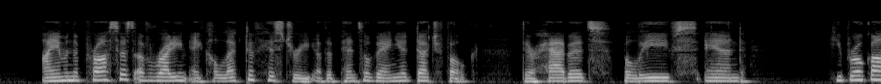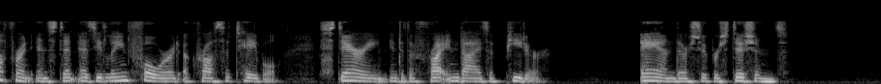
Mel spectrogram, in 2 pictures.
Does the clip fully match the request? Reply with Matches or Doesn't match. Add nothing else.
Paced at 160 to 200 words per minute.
Doesn't match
